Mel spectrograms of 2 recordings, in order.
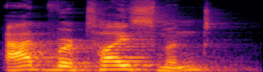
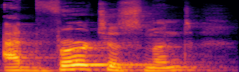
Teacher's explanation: advertisement, stress on the third syllable, ties, and advertisement, stress on second syllable, ver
